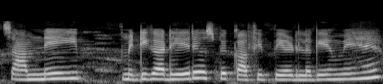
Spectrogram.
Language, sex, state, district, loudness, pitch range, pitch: Hindi, female, Uttar Pradesh, Lucknow, -16 LUFS, 225-265 Hz, 240 Hz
